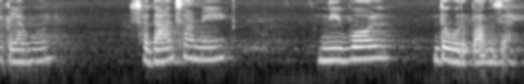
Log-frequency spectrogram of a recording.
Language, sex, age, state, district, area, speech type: Goan Konkani, female, 30-45, Goa, Canacona, rural, spontaneous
